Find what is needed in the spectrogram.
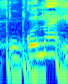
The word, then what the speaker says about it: Ugonna: Ugona is spelled U-G-O-N-N-A.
